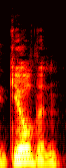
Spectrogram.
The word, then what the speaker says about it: gulden: material and the currency in netherland is the gildan uh g-u-l-d-e-n ian and sometimes it's spelled in different ways uh in the english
